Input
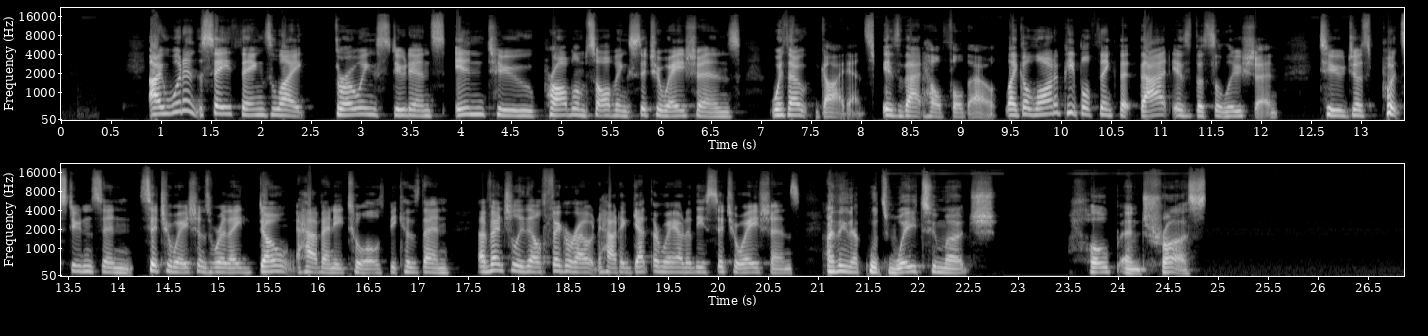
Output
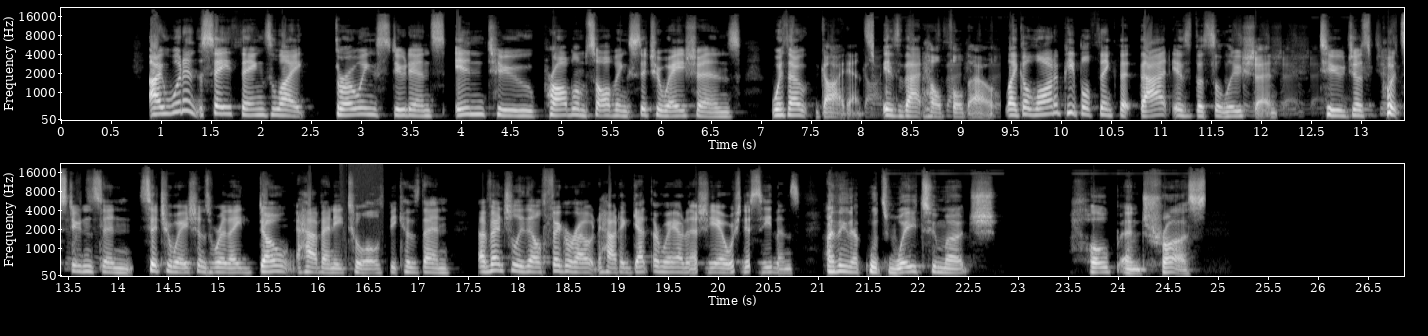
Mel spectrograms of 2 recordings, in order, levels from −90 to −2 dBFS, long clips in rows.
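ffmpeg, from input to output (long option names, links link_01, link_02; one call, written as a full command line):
ffmpeg -i in.wav -filter_complex "[0:a]asettb=1/sr,asplit=3[link_01][link_02][link_03];[link_01]atrim=end=7.254[link_04];[link_02]atrim=start=7.25:end=9.39,asetpts=PTS-STARTPTS,afade=type=in:duration=0.004:curve=qsin,afade=type=out:start_time=2.136:duration=0.004:curve=qsin,aecho=1:1:410|820:0.0794|0.0246,atrim=end_sample=94374[link_05];[link_03]atrim=start=9.386[link_06];[link_04][link_05]acrossfade=duration=0.004:curve1=hsin:curve2=qsin[link_07];[link_07][link_06]acrossfade=duration=0.004:curve1=qsin:curve2=hsin,asettb=1/sr,asplit=3[link_08][link_09][link_10];[link_08]atrim=end=11.304[link_11];[link_09]atrim=start=11.3:end=13.95,asetpts=PTS-STARTPTS,afade=type=in:duration=0.004:curve=qsin,afade=type=out:start_time=2.646:duration=0.004:curve=qsin,asplit=4[link_12][link_13][link_14][link_15];[link_13]adelay=275,afreqshift=35,volume=-23.5dB[link_16];[link_14]adelay=550,afreqshift=70,volume=-30.2dB[link_17];[link_15]adelay=825,afreqshift=105,volume=-37dB[link_18];[link_12][link_16][link_17][link_18]amix=inputs=4:normalize=0,atrim=end_sample=116865[link_19];[link_10]atrim=start=13.946[link_20];[link_11][link_19]acrossfade=duration=0.004:curve1=hsin:curve2=qsin[link_21];[link_21][link_20]acrossfade=duration=0.004:curve1=qsin:curve2=hsin,asettb=1/sr,asplit=3[link_22][link_23][link_24];[link_22]atrim=end=16.214[link_25];[link_23]atrim=start=16.21:end=16.71,asetpts=PTS-STARTPTS,afade=type=in:duration=0.004:curve=qsin,afade=type=out:start_time=0.496:duration=0.004:curve=qsin,acrusher=bits=9:dc=4:mix=0:aa=0.000001[link_26];[link_24]atrim=start=16.706[link_27];[link_25][link_26]acrossfade=duration=0.004:curve1=hsin:curve2=qsin[link_28];[link_28][link_27]acrossfade=duration=0.004:curve1=qsin:curve2=hsin,asplit=3[link_29][link_30][link_31];[link_29]atrim=end=19.712[link_32];[link_30]atrim=start=19.708:end=20.602,asetpts=PTS-STARTPTS,areverse[link_33];[link_31]atrim=start=20.598[link_34];[link_32][link_33]acrossfade=duration=0.004:curve1=hsin:curve2=hsin[link_35];[link_35][link_34]acrossfade=duration=0.004:curve1=hsin:curve2=hsin,highpass=160,agate=range=-33dB:threshold=-51dB:ratio=3:detection=peak,volume=4dB" out.wav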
